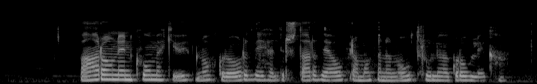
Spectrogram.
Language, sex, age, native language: Icelandic, female, 30-39, Icelandic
